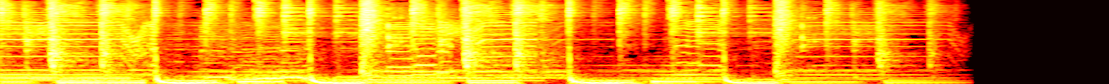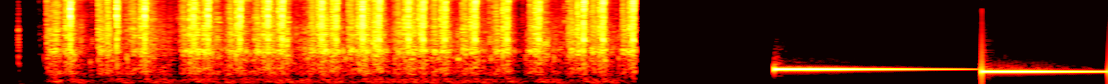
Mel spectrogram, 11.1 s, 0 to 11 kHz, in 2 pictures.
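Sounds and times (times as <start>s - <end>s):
keyboard key clicks: 5.7s - 8.8s.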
